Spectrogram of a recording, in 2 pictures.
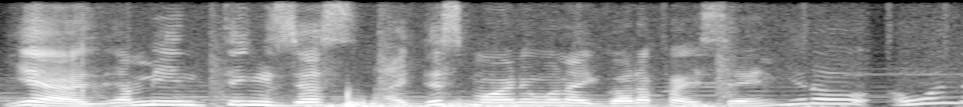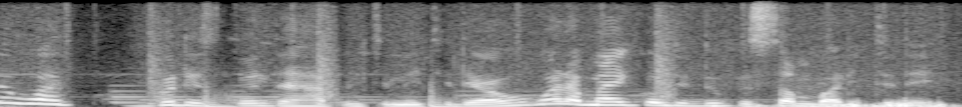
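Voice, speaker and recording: A man's voice: high voice, sing-song, fast, hardly any pauses, over music. A man from Guyana, telling stories in a casual chat with many hesitations. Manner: hesitant, many ums, laughs easily. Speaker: guest. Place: outdoors on a farm.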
